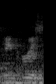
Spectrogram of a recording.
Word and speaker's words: Inkarus: Um Icarus, but ink because what's ink?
